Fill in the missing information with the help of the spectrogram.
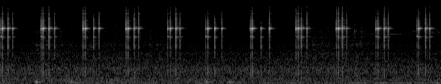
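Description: Fingertips tap steadily on a carved agate moon goddess figure, making eleven quick bursts of light, bright, clicky taps, many of them doubled. Each tap rings for only an instant, with a high glassy tone and almost no low end.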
